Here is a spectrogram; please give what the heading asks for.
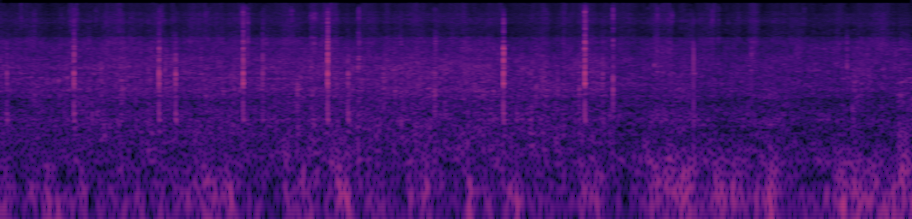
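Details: Trek Fuel EX-e ridden over rough trail: sharp, irregular cracking and creaking from somewhere in the frame, with trail noise; the source is not pinned down.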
